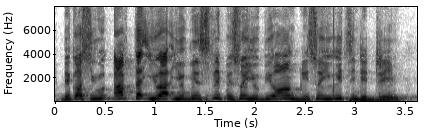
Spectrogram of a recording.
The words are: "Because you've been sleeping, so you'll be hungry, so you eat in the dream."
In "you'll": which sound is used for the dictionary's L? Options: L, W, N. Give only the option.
W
